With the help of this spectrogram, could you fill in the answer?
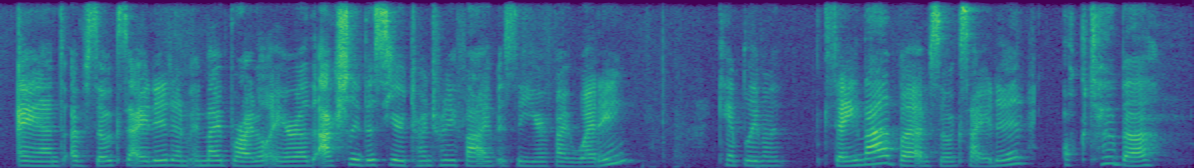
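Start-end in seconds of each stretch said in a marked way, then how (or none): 8.0-8.7 sudden British accent on a month name. Announcing the next month in a list of months: british accent. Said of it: "I said that in a British accent".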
